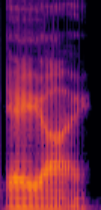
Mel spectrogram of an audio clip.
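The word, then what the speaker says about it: 愛: Right, because in Japanese, the phonetic sound for love is literally AI. It is. The kanji character for love is pronounced AI.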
